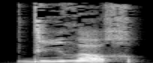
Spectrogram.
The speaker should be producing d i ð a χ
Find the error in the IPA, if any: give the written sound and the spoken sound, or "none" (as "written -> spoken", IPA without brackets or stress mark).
none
